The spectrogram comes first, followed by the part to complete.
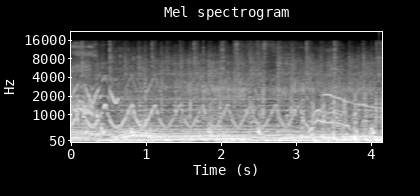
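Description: Police siren in a fast yelp, rising and falling about three times a second, over a sustained low rumble. Near the end a single high tone sets in and slowly falls.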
